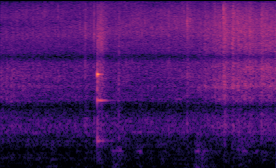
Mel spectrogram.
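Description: Onions and seasoning sizzle gently in a pan as they are stirred, a soft steady frying hiss with a sharp scrape of the utensil near the start and quieter scraping later, no talking.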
